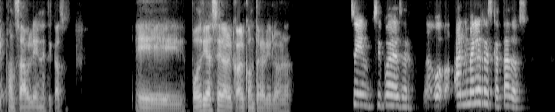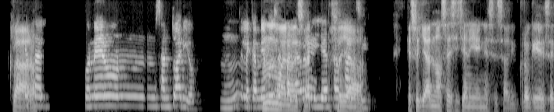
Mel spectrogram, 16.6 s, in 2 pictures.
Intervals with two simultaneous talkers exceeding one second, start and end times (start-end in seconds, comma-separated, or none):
12.2-13.8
